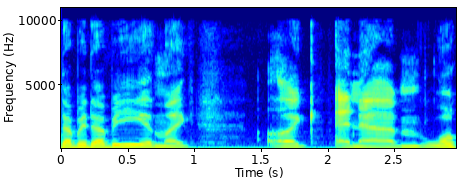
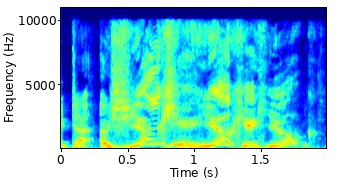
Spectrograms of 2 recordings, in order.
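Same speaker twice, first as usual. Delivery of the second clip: mock twang yuck; 6 semitones higher, 4 dB louder, slower than usual. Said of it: "it just goes from".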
